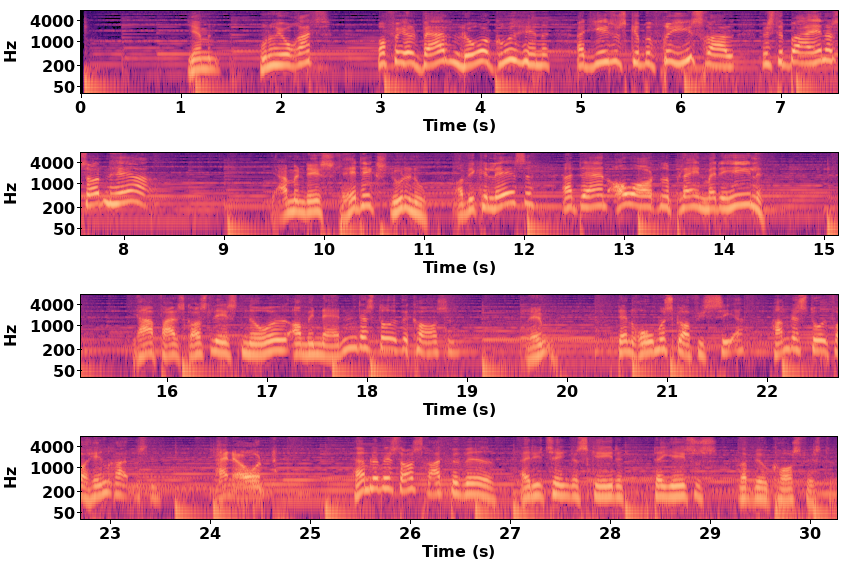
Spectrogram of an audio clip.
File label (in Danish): Officeren drama med speak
